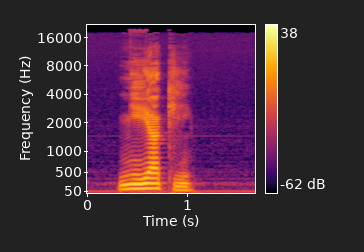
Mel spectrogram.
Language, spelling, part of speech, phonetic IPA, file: Polish, nijaki, adjective, [ɲiˈjäci], Pl-nijaki.ogg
